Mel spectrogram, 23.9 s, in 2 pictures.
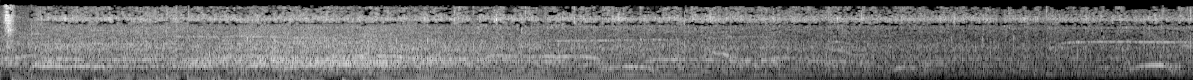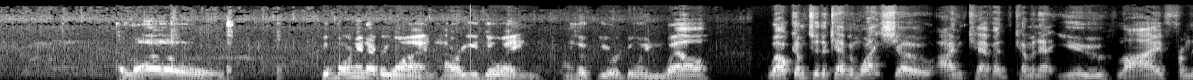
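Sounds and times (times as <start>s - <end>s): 
whoops and cheers: 0.0s - 14.7s
audience applause welcoming a show host: 0.0s - 19.0s
low sustained musical tone: 2.2s - 9.4s
speech: 13.2s - 14.2s, 15.2s - 23.8s.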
